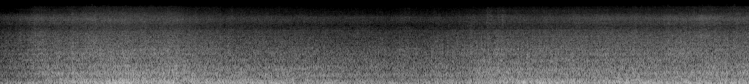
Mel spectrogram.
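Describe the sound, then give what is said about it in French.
A huge wave of a sudden, immense flood surges over the lower part of a town in a loud, unbroken roar of rushing, churning water, holding steady from start to finish with no voices and no distinct separate crashes. “Une gigantesque vague déferla certains vikings, en profitèrent pour surfer avec leurs boucliers.”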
